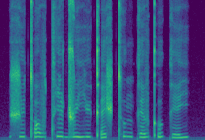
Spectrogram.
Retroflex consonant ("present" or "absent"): present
